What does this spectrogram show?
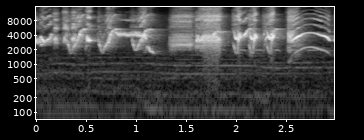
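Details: A hybrid myna (jalak) in a cage serves as a master song tutor for other birds. Dense, loud warbling of twisting whistled slurs and harsh rasping bursts ends with a clear downslurred whistle.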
